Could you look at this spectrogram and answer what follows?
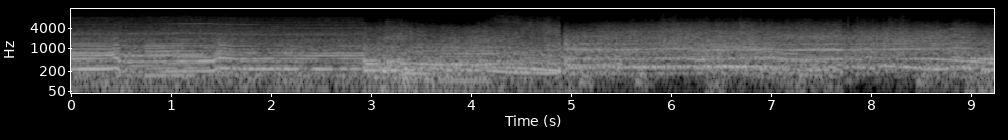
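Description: Race cars roar continuously in a video game race, a 2019 BMW M8 GTE among them, engine pitches rising and shifting through gear changes, loud and close with overlapping cars.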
